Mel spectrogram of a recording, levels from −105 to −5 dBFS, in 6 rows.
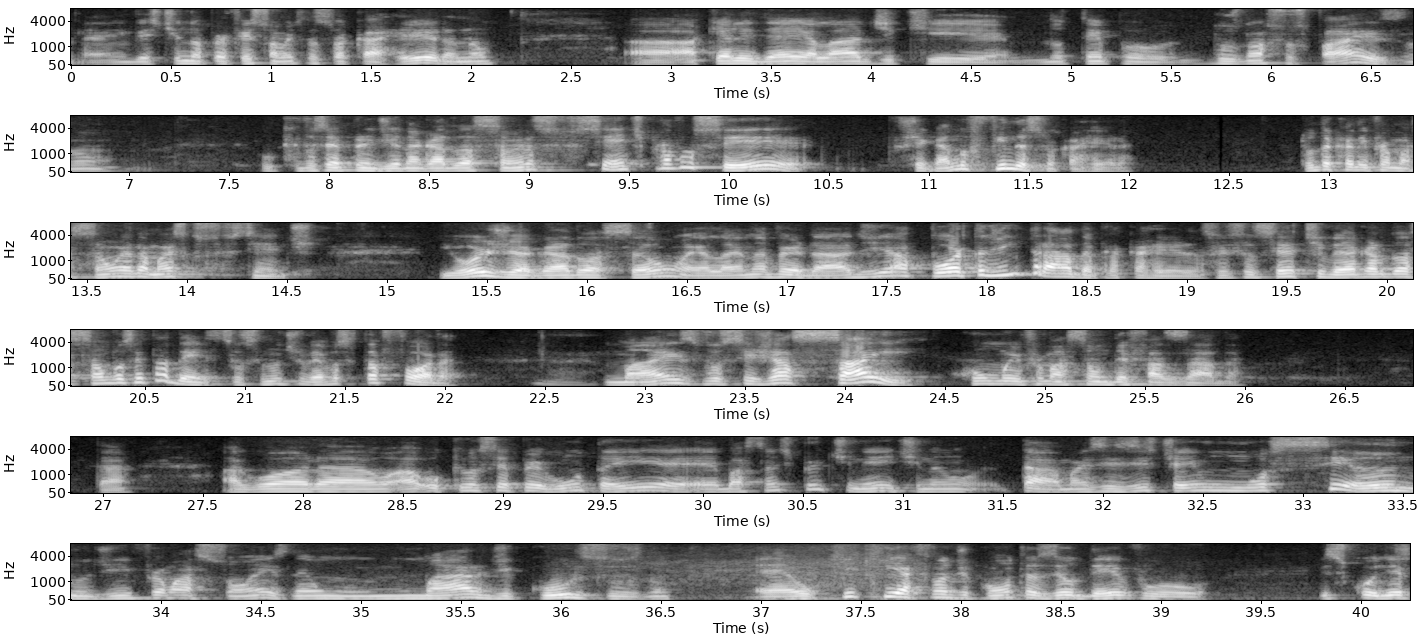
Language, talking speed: Portuguese, 170 wpm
